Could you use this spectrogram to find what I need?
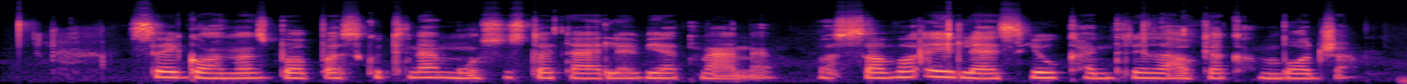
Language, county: Lithuanian, Panevėžys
